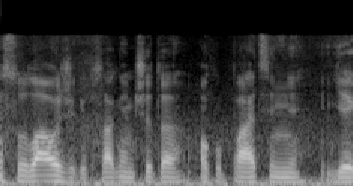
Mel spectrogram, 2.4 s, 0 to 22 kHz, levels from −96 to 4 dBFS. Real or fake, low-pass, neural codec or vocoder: real; 9.9 kHz; none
